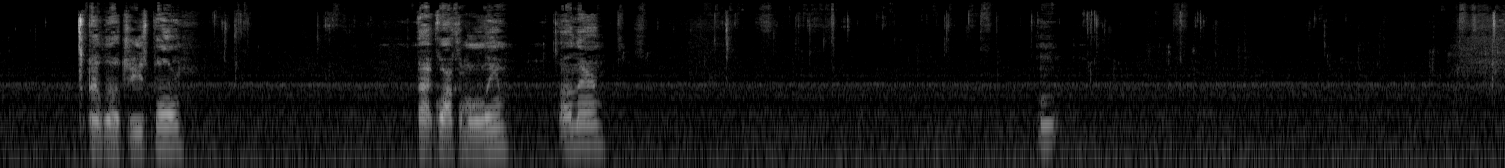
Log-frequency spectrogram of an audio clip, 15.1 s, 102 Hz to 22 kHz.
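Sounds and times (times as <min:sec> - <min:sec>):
wet mouth chewing clicks: 0:10.7 - 0:12.6.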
